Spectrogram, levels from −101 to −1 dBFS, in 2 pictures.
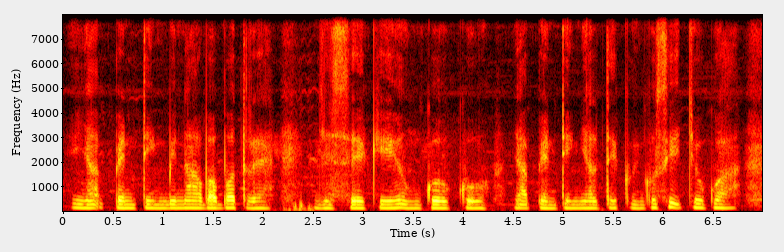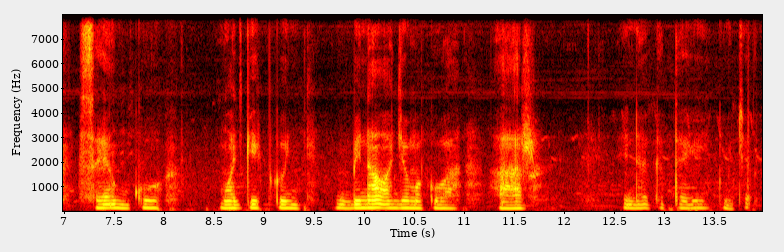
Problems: background sounds at intervals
